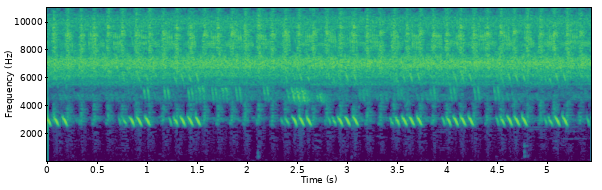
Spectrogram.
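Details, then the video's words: Crickets calling at night, giving groups of three or four quick chirps in short bursts separated by brief pauses, against a steady high-pitched insect drone. "Sounds of Night Crickets"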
